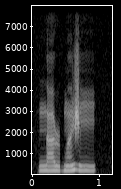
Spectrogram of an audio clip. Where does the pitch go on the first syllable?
low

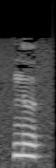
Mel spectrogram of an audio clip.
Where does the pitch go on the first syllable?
low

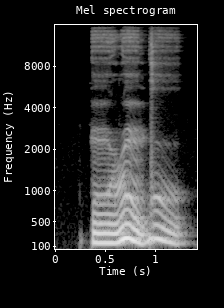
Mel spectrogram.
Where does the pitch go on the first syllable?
low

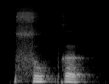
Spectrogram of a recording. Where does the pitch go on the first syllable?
low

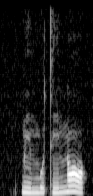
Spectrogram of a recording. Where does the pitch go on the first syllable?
low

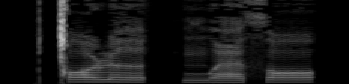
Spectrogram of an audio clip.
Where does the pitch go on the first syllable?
high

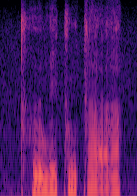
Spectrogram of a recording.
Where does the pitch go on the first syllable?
low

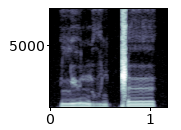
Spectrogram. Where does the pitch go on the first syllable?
low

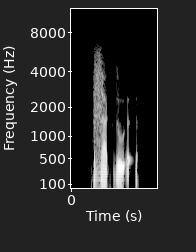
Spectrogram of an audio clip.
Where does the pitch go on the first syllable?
low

